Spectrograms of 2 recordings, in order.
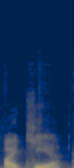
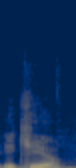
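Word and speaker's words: IKEA: پس آیکیا به جای ایکیا در زبان انگلیسی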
